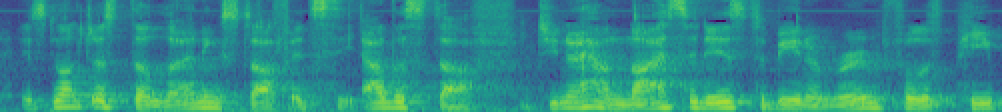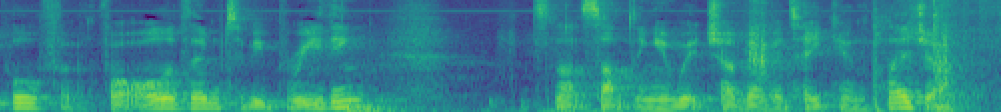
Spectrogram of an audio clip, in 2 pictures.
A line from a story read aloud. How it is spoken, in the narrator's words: said Silas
